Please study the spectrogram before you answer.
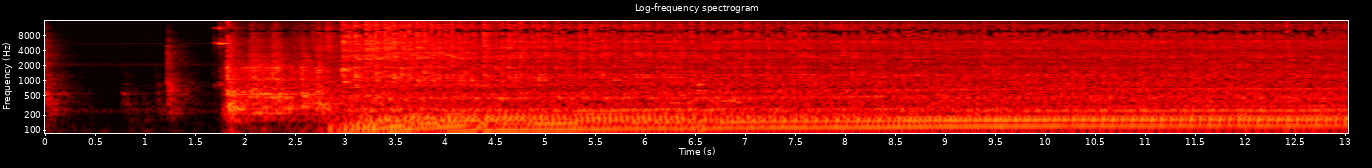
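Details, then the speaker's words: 1952 Farmall Super C, unused for about nine years with its fuel drained, started with the choke off. A few cranks, then it fires and settles into a steady, even low idle with no misses or knocks. It runs fine, though the oil filter gasket is misaligned. "Well, we got it fired off. Sounds like it's running okay."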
